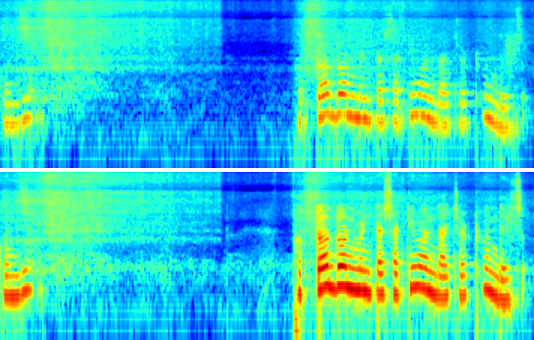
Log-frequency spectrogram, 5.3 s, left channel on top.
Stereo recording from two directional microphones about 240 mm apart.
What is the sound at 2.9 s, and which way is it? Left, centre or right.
Speech, right.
